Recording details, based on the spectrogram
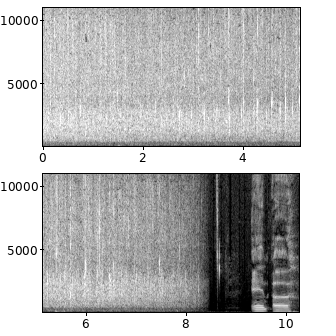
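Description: Dense applause from an audience, loud and steady for several seconds, then tapering off as a voice begins speaking at the end.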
